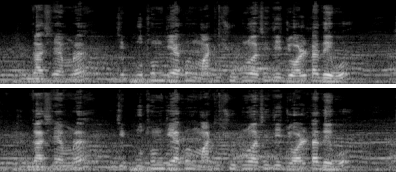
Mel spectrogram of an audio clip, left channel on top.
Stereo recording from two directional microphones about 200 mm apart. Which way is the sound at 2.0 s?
35° left (ahead or behind).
